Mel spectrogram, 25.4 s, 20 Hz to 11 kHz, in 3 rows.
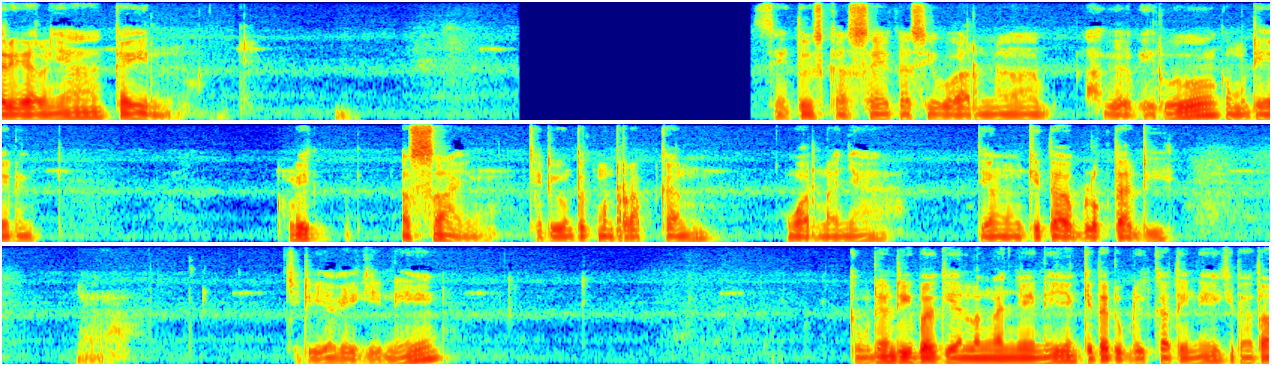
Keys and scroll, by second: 0.6-1.7 typing, 13.4 Tab, 17.6 alt+z, 20.4 alt+z.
